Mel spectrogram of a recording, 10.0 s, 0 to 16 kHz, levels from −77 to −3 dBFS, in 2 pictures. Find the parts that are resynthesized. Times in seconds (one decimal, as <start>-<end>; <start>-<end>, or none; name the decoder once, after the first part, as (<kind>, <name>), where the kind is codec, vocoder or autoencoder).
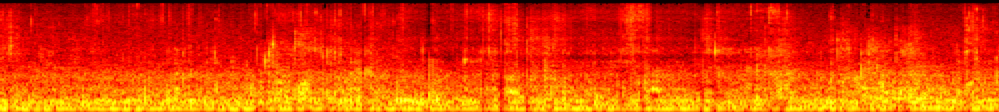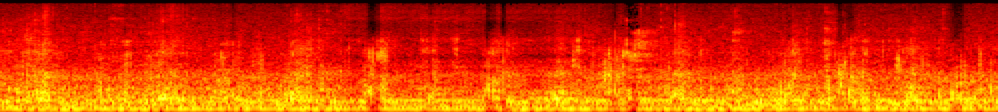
2.0-3.7 (codec, SNAC); 6.7-7.9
